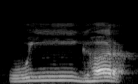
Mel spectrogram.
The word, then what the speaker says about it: Uyghur: उइघर, उसको उइघर उइघर ऐसा ना कहे, इट इज उइघर।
